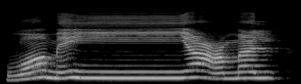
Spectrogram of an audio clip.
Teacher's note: نون ساکن کے بعد جو ہے یا آ رہا ہے، اور یا جو ہے حروف یرملون میں سے ہے، تو یہاں پر ادغام ہوگا، تو ہم اسے تھوڑا سا غنّے کے ساتھ پڑھیں گے۔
